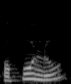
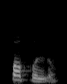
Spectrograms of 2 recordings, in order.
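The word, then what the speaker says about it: pópulu: Es decir, no decir populu, sino decir populu.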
